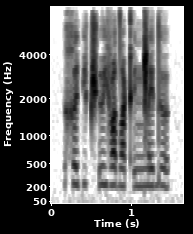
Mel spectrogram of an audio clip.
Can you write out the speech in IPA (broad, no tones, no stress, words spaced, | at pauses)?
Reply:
χipʲa t͡ʃʼʉ vʲʉdˤɐkʼe ŋ͡ǁedɵ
